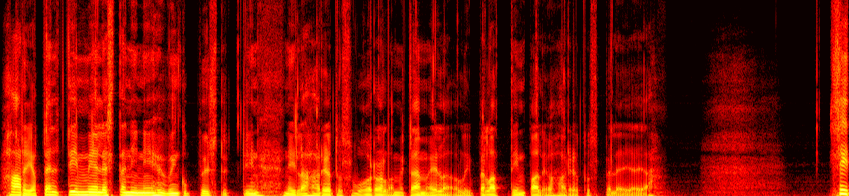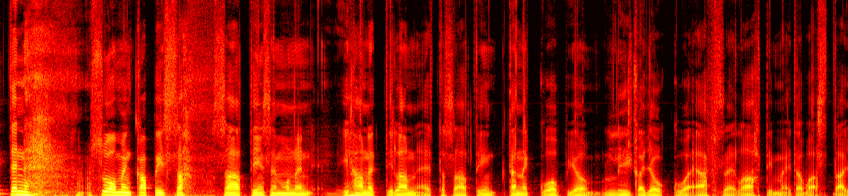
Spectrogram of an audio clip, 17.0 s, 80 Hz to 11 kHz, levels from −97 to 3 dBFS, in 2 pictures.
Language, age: Finnish, 50-69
